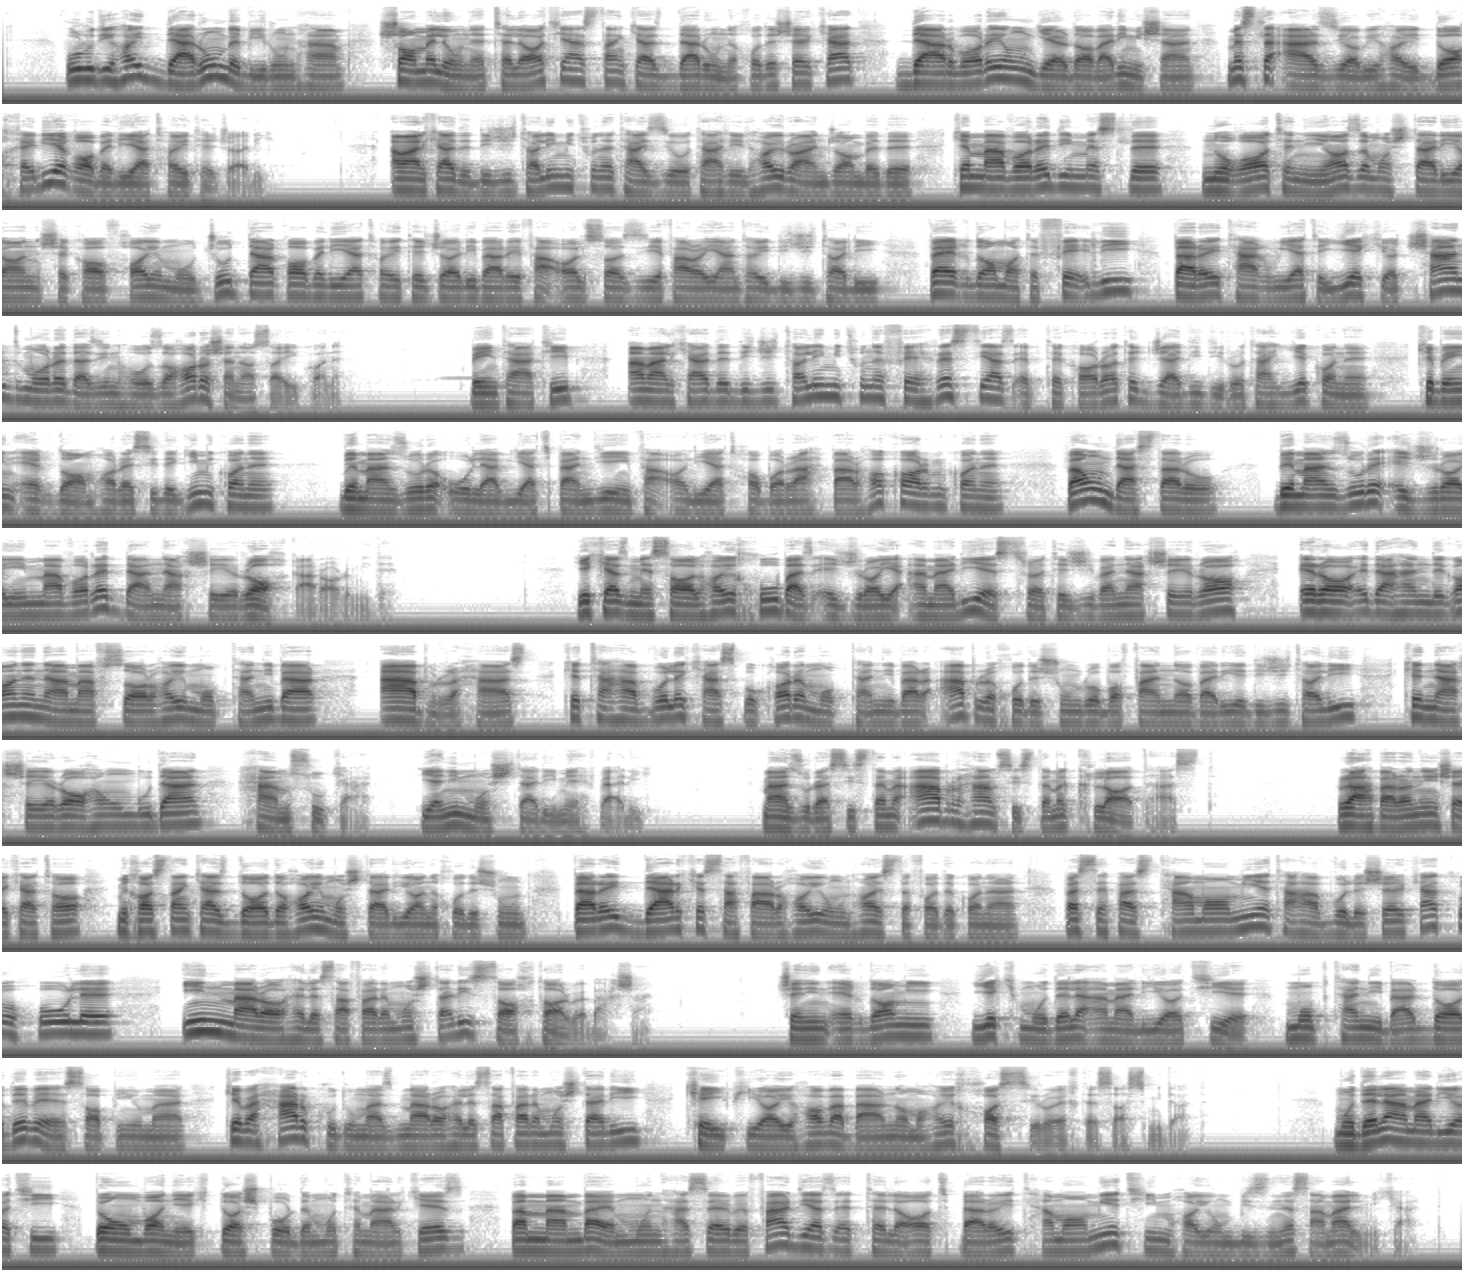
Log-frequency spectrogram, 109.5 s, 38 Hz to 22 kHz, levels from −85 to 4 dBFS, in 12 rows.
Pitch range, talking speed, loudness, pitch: 110-145 Hz, 135 wpm, -26 LUFS, 120 Hz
